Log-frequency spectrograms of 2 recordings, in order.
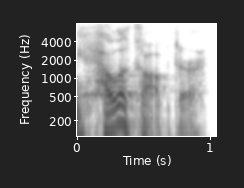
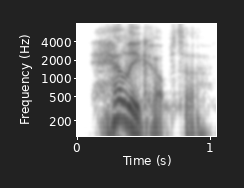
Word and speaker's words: helicopter: Yeah, I notice now that you've said it that I'm doing more like a heli, right? Like a kind of a pretty clear E, whereas yours is more like a schwa, right? It's more like a helicopter. Helicopter. Copter. Helicopter. Right. And also, of course, you're pronouncing your R, right? Your R is really clear compared to mine.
